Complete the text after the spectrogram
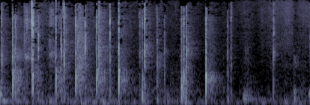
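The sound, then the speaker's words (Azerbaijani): A group of children clapping their hands in a classroom play session, with many scattered claps landing at an uneven rhythm rather than in unison. “Alqışlayın səhəri.”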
